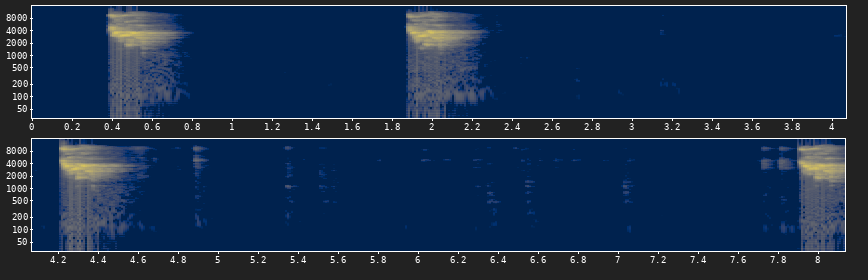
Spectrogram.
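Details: Budgerigar chirping from a recording meant to stimulate breeding: four isolated high chirps, separated by long silent gaps of one to four seconds.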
